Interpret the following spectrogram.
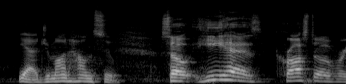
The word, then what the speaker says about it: Djimon Hounsou: you realizes this guy yeah you're gonna just pronounce his name huh his name is Djimon Honsou yeah Djimon Hounsou so he has crossed over he was in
